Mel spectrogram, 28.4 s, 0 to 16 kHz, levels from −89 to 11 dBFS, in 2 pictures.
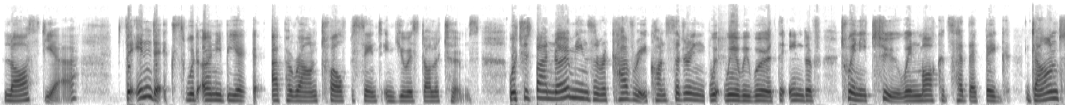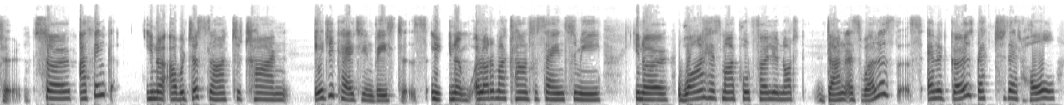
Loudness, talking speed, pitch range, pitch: -19 LUFS, 175 wpm, 185-245 Hz, 220 Hz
